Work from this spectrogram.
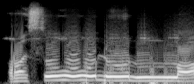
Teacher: যখন ওয়াকফুর ক্ষেত্রে এখানে থামবো তখন এভাবে শব্দটি বলতে হবে রাসুলুল্লাহ এই হাকে ওয়াকফের ক্ষেত্রে সাকিন করে ফেলতে হবে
